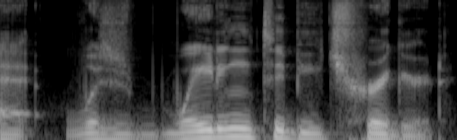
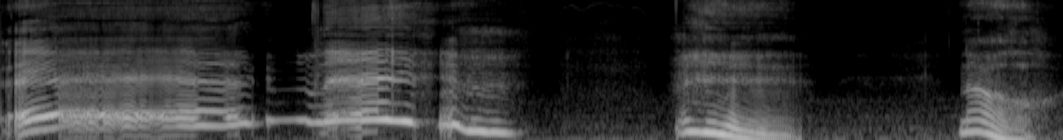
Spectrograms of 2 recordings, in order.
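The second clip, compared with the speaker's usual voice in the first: high whimpering eh eh, then no; fake-cry like a sulking kid; high mock-sob whine of refusal; whiny fake cry; 5 dB quieter, much slower than usual. Whining cry protest.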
